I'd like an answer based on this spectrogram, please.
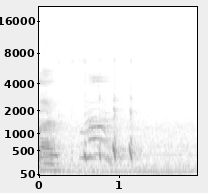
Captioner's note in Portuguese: Sims conversam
